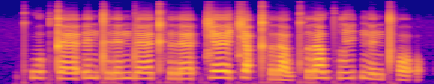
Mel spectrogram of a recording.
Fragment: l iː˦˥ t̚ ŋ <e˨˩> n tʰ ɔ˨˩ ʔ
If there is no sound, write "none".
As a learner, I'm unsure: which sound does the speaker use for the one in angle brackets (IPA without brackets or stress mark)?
e˧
